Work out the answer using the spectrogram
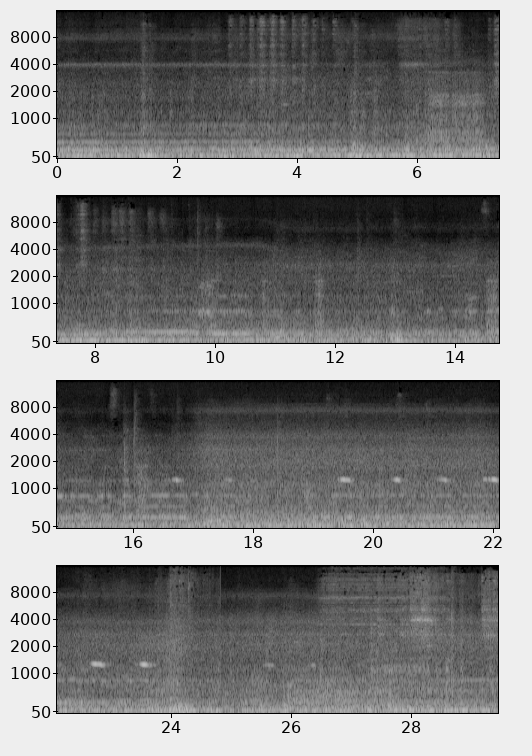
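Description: Passenger train running at speed, heard from inside the carriage: a steady low rumble with a humming drone. About two-thirds of the way in comes a run of about seven short, faint, evenly spaced beeps.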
